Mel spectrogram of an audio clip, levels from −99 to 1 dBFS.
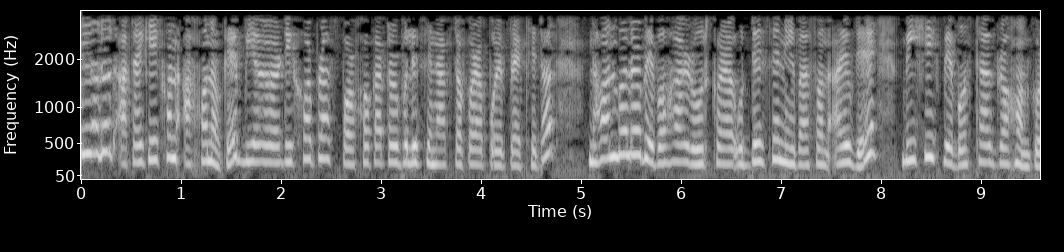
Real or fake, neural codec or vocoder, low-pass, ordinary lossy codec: fake; vocoder, 22.05 kHz, 80 mel bands, Vocos; 3.6 kHz; none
